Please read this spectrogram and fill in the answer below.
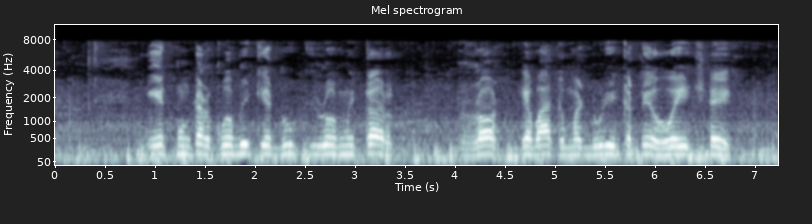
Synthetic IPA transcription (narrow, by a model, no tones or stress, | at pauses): ekːũɳʈəɾkobʱiked̪ukilomiʈəɾ | ɾɔkebakeməd͡ʒd̪uɾikət̪eɦoit͡ʃʰɛ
